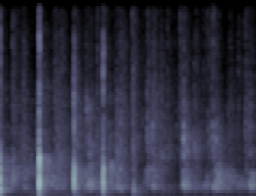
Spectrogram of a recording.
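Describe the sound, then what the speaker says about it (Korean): Scattered hand claps at a church service ring out in an uneven, sparse burst, a handful of sharp slaps close by rather than a full crowd's roar. "하나님께 영광의 박수를 드리시 바랍니다"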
